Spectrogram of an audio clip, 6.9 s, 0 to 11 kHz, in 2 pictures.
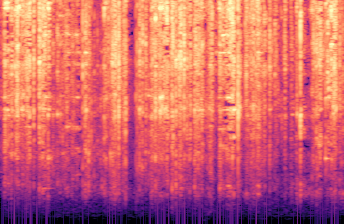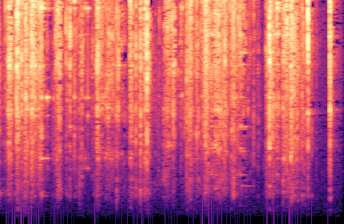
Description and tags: Metal Jingling Slightly Noisey 2
jingling, metal, metallic, textural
